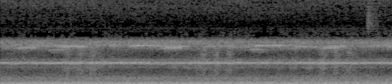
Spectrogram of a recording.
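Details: Crickets on a summer night, a steady high insect trill forming continuous bands with faint pulsing, over a low rumbling background.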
